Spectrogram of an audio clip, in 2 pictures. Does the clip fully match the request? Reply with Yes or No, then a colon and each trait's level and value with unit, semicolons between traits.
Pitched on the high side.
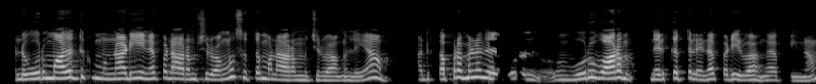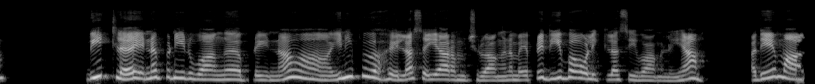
Yes: high, 240 Hz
